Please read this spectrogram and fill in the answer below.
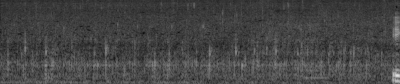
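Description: Mathri dough sticks deep-frying in hot oil in a steel kadhai: a steady bubbling sizzle with faint scattered crackles.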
